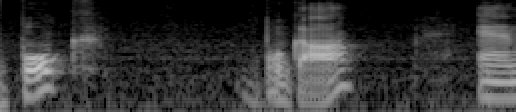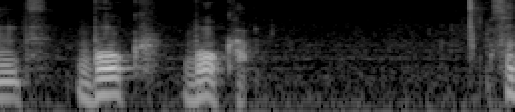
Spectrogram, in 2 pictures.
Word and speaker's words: bog: So in standard Slovenian, there is no contrast between words like bog, boga, and bog, boka. So they both pronounce as bog.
